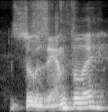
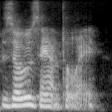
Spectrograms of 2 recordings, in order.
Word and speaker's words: zooxanthellae: And it is zooxanthellae. Zooxanthellae? Zooxanthellae. I love it when the letter X sounds like a Z. It just sounds so cool.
